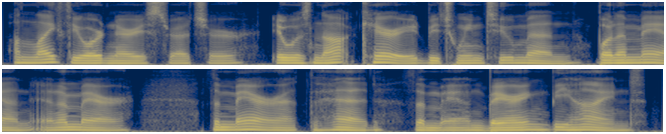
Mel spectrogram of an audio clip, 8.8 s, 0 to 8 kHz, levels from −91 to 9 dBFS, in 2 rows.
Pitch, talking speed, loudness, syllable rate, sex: 115 Hz, 170 wpm, -17 LUFS, 4.7 syllables/s, male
